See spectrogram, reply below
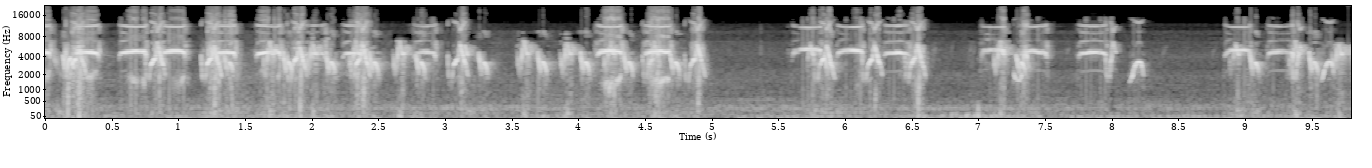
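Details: Bar-winged prinia, known locally as crystal ciblek, in a lively song of high, thin chirps and ringing whistled notes delivered in fast, uneven bursts about three per second, separated by brief silences; nothing else clearly audible.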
